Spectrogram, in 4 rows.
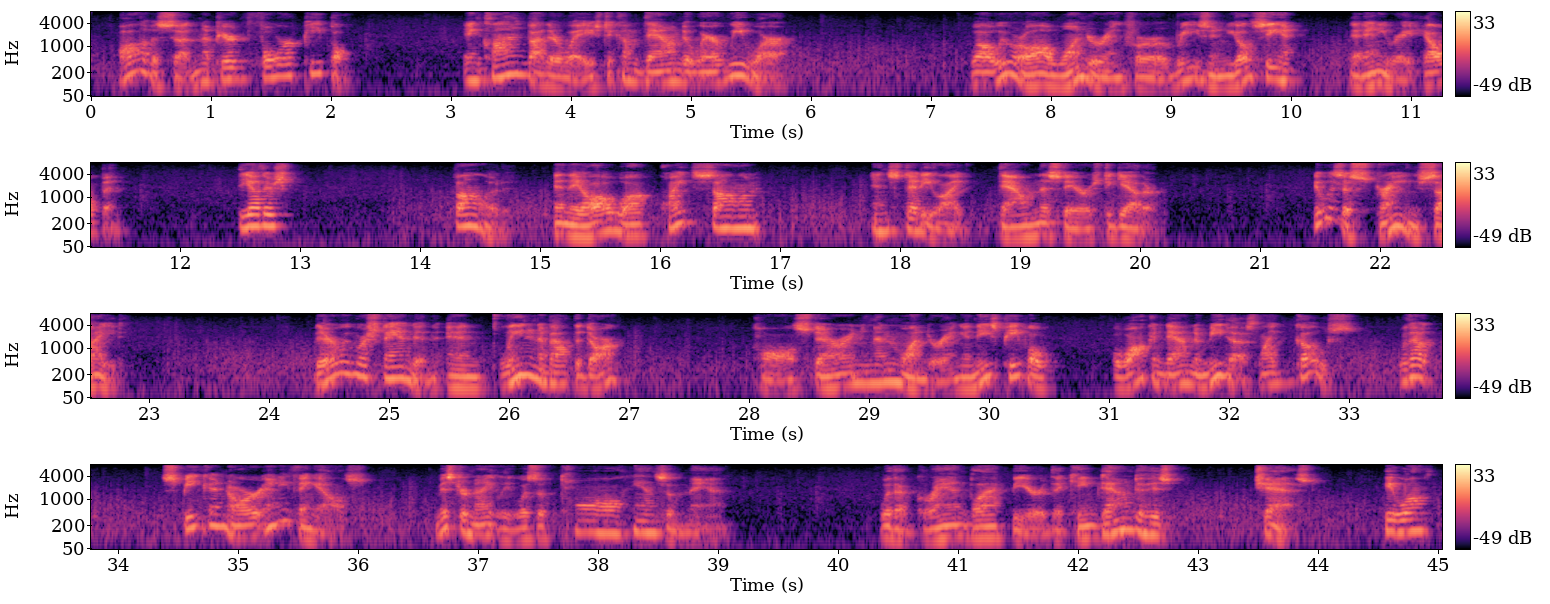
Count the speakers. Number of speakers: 1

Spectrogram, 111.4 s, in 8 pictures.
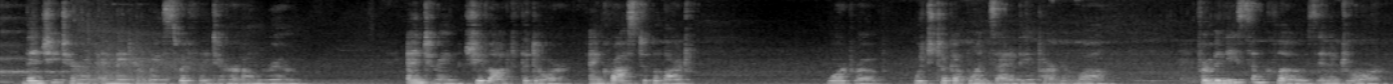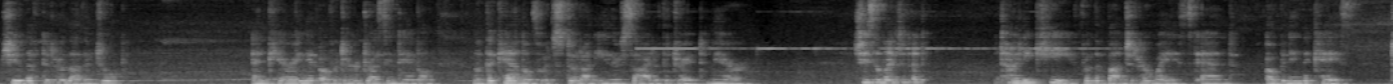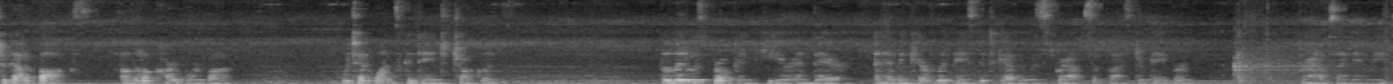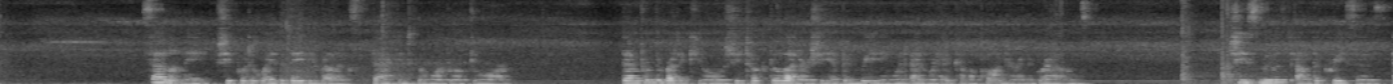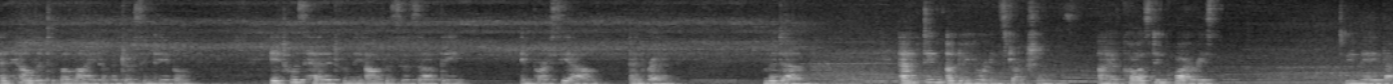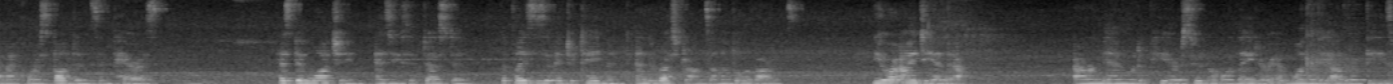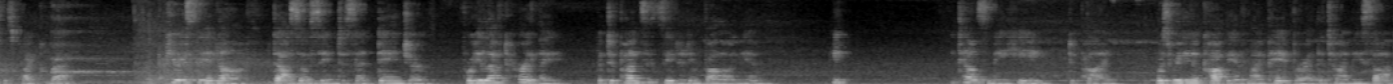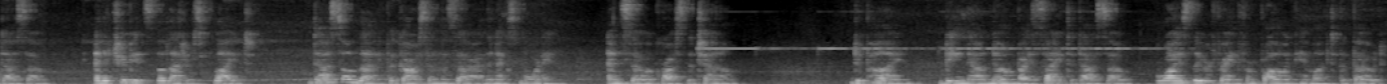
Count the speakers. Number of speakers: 1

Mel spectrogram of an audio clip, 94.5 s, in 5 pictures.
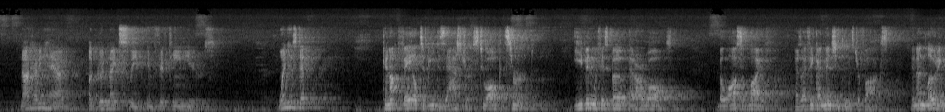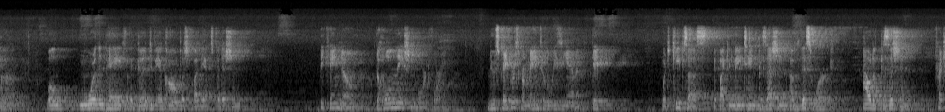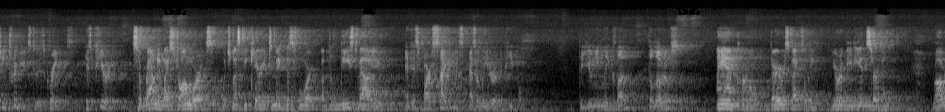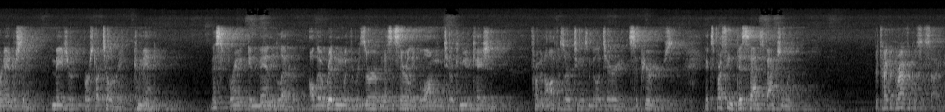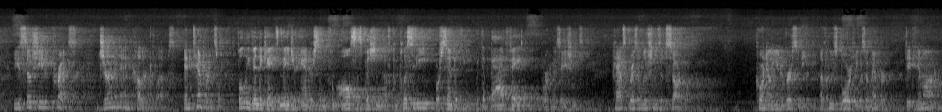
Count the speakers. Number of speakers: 2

